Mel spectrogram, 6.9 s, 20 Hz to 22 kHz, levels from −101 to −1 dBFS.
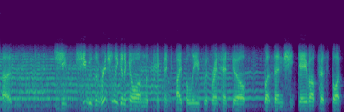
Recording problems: thin; very; fading below 250 Hz
phone-call audio; nothing above 3 kHz
animal sounds; loud; until 5.5 s; 10 dB below the speech

